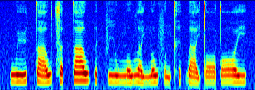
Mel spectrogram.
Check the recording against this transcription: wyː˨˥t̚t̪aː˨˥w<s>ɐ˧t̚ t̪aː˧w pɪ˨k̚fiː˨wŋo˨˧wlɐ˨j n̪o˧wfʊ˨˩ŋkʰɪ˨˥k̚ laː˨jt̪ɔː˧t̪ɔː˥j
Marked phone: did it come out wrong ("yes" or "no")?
yes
